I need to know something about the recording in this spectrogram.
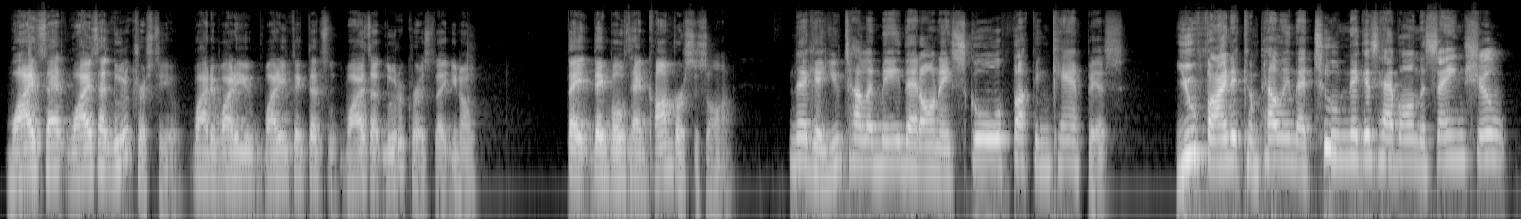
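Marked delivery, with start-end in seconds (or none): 0.1-7.3 very low, straight-faced, deadpan delivery. Retelling someone's question in court, imitating a straight-faced question. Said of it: "said with a straight face".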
